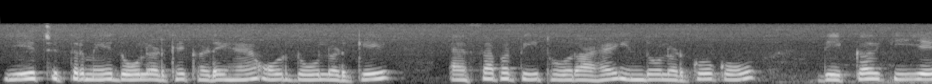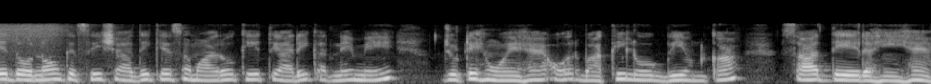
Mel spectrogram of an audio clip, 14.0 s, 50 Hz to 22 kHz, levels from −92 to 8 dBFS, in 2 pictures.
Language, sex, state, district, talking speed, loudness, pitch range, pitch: Hindi, female, Jharkhand, Sahebganj, 190 wpm, -17 LUFS, 200-225 Hz, 215 Hz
